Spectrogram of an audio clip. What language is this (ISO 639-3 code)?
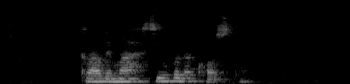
por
